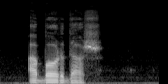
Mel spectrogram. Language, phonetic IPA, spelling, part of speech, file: Polish, [aˈbɔrdaʃ], abordaż, noun, Pl-abordaż.ogg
